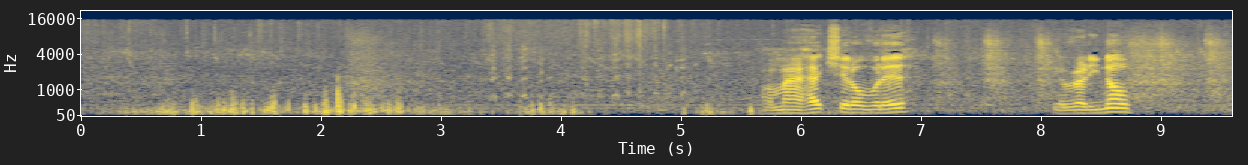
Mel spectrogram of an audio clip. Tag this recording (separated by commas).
Bird, Speech, Pigeon, outside, urban or man-made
